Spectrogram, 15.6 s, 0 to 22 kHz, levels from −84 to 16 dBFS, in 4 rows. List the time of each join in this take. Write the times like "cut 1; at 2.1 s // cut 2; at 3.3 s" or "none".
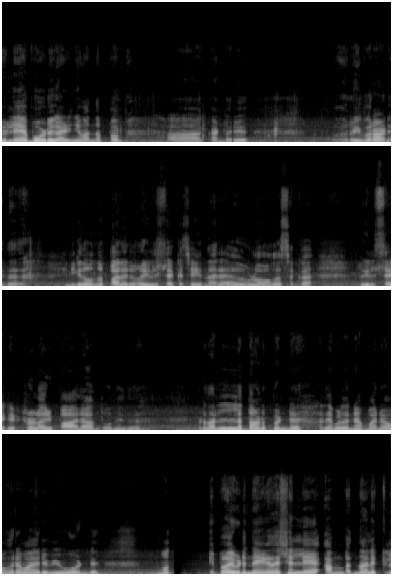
cut 1; at 13.5 s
